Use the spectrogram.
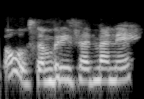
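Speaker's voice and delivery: high, playful perk-up at hearing one's name; playful voice of an attentive brain; eager listening brain. Pretend. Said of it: "It's like the brain is listening".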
